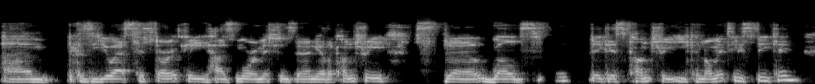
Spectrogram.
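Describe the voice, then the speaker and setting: This man speaks at a moderate pace, keeping his loudness very even and his pitch varying in an ordinary way. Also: medium pitch for a man. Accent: British. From UK. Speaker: energy policy analyst. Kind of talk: interview answer. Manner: hesitant, many fillers and repeats.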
